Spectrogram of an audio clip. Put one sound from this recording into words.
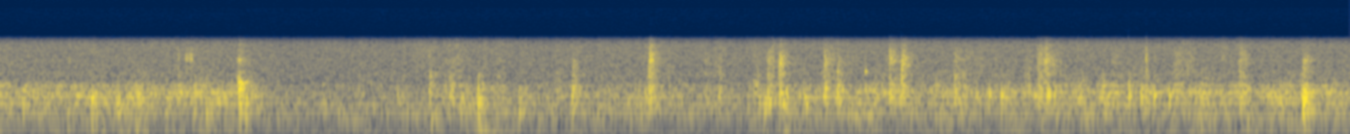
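A kitten pounces and scrabbles on a soft blanket.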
